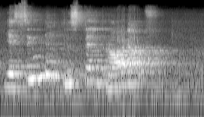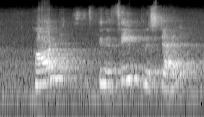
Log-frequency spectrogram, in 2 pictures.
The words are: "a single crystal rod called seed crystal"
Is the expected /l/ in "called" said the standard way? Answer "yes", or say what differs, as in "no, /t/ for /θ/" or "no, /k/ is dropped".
no, /n/ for /l/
